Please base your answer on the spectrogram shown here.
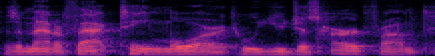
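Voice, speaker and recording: Deep-voiced Southern man co-hosting. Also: little pitch movement, brisk, fairly bright tone. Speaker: podcast co-host, relationship coach. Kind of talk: casual podcast chat.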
